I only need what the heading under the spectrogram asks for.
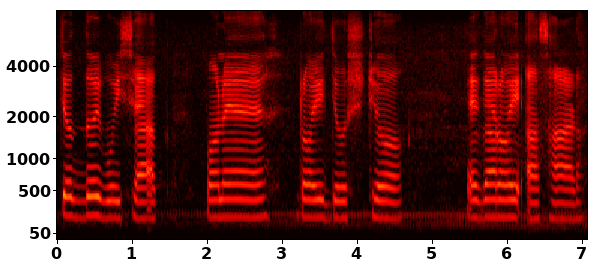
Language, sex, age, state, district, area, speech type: Santali, female, 45-60, West Bengal, Bankura, rural, spontaneous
